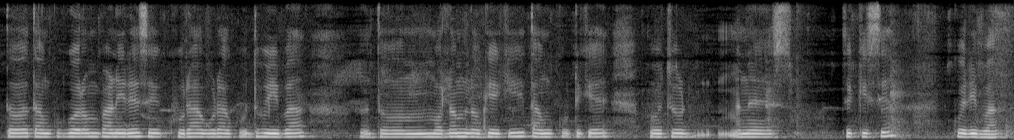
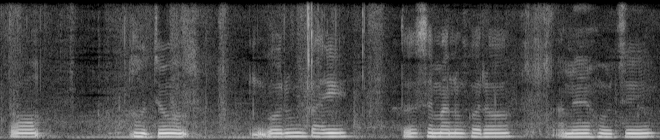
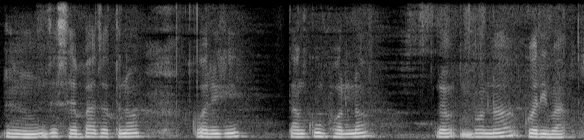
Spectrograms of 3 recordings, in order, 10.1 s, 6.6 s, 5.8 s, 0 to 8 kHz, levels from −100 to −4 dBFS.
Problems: none marked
